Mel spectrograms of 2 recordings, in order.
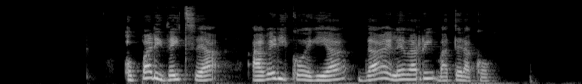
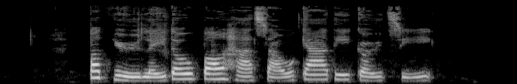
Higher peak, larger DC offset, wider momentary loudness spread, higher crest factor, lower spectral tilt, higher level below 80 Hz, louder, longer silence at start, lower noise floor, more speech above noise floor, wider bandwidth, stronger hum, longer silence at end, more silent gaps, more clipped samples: second, -6 dBFS vs -2 dBFS; neither; about the same, 9 LU vs 9 LU; about the same, 16 dB vs 16 dB; first, -5.5 dB/octave vs -3.5 dB/octave; first, -48 dBFS vs -72 dBFS; second, -20 LUFS vs -17 LUFS; first, 1.25 s vs 0.9 s; first, -81 dBFS vs -71 dBFS; first, 62 dB vs 54 dB; about the same, 16 kHz vs 16.5 kHz; neither; about the same, 0.85 s vs 0.9 s; neither; neither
